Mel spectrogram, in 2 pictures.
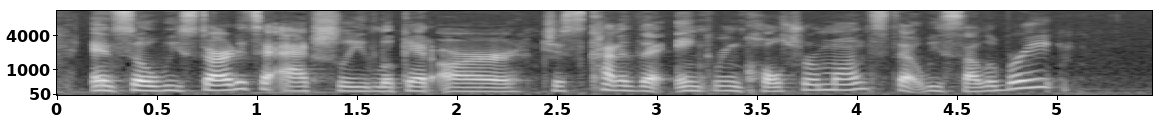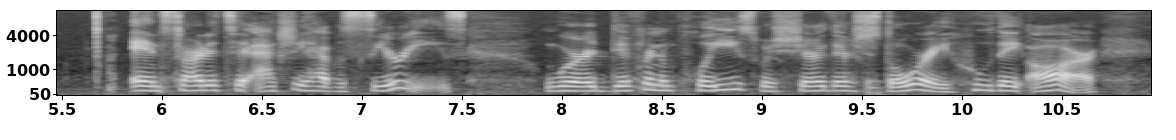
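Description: Speaking at a fairly quick pace in an ordinary speaking voice, a woman with an American accent keeps a medium pitch and ordinary pitch variation. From Virginia. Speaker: corporate equity and inclusion executive. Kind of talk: interview.

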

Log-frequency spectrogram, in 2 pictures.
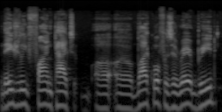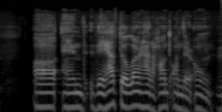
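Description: This man talks with a Brooklyn accent, a dark, mellow tone and fairly even intonation. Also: medium pitch for a man, moderate pace. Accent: Brooklyn New York. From Moscow, Russia, raised in Brooklyn, New York. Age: 20s. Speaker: MMA fighter. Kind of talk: casual interview.

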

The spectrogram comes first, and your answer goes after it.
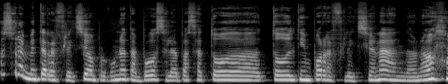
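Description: Her voice is medium in pitch. The woman's intonation stays monotone and flat. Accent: Argentine. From Argentina. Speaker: nutritionist podcast co-host. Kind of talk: casual chat. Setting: remote call across two countries.

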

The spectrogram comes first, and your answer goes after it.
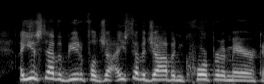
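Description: A man speaks. His tone is energetic. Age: 40s. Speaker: fitness and wellness podcast host. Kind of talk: motivational monologue. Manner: energetic, emphatic.

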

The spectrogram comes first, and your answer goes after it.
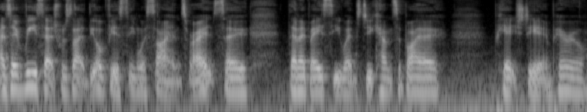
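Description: A woman talks with an English accent. Her pace is very fast. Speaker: care startup founder. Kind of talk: interview. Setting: studio. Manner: animated.

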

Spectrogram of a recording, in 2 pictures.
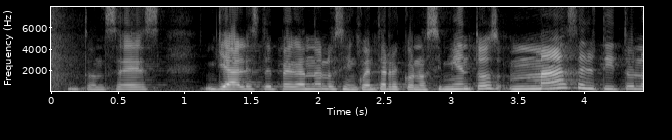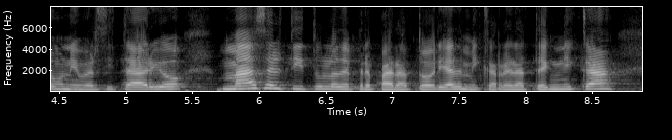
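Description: Talking at a fairly slow pace, a woman uses a plain, everyday voice, fairly high in pitch with ordinary pitch variation. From Mexico. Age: 20s. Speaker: psychologist. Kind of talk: casual chat. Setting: home kitchen.

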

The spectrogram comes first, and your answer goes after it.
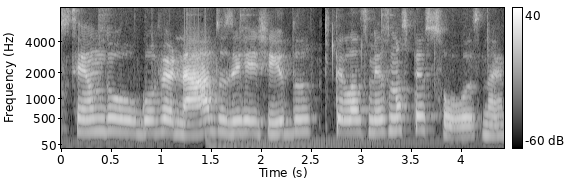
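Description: A woman's high voice moves at a very slow pace, its pitch varying in an ordinary way. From Andirá, Paraná, Brazil. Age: 30s. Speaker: mayoral pre-candidate. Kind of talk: interview.

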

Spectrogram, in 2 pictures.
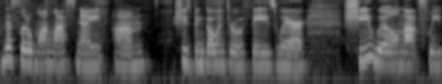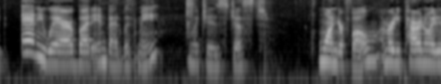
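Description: A medium-pitched woman's voice at a fairly slow pace, with ordinary pitch variation and big swings in loudness, on a very clean recording with a silent background. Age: 20s. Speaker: podcast host, mother. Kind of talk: casual chat.

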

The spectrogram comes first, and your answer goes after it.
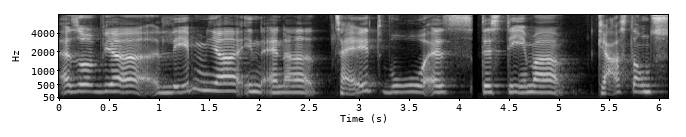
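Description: A woman's voice, very cleanly recorded, silent background. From Austria, Styria (Mariazell). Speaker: civil engineer, head of school building division. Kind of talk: podcast interview.

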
